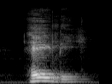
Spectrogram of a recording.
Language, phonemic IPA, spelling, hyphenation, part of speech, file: Dutch, /ˈɦeːli/, heli, he‧li, noun, Nl-heli.ogg
- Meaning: chopper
